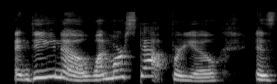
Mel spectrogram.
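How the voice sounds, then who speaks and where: A woman's pitch swings very widely while she keeps a moderate pace. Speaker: real estate coach. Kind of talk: webinar training.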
